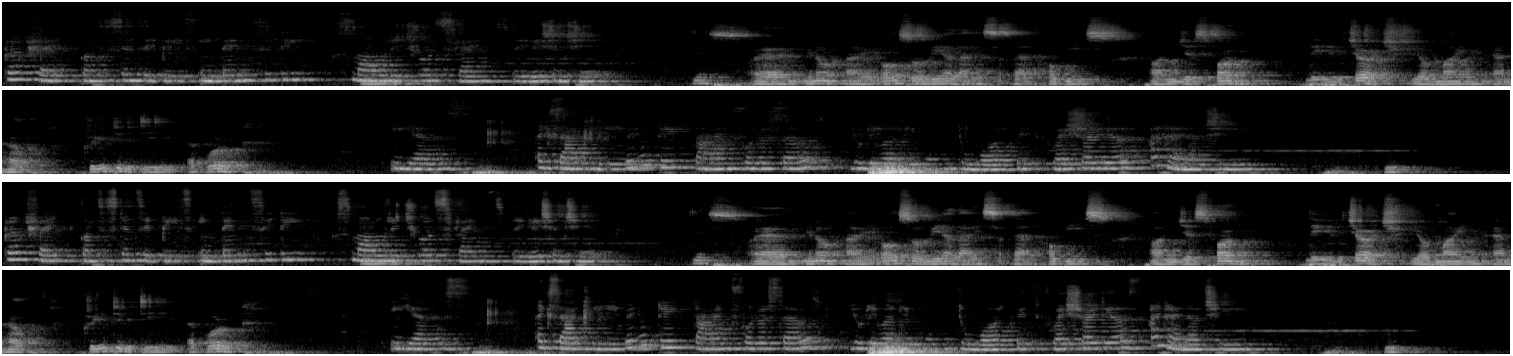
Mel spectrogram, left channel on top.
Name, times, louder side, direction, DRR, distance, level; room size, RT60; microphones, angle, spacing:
voice 1, 0.0-3.0 3.3-6.0 19.0-19.6 20.4-23.3 23.6-24.2 24.7-29.1, left 1 dB, 80° right, 2 dB, 7.3 m, -31 dB
voice 2, 3.6-3.9 6.9-12.4 13.0-15.3 15.9-17.7 19.8-20.0 23.7-24.1 28.3-28.5 28.9-29.0, right 1 dB, 55° right, 0 dB, 2.6 m, -27 dB
30.0 x 25.5 x 5.9 m, 0.94 s
head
